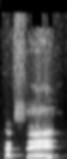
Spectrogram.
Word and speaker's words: क्ष: मैं फिर से कहना चाह रहा हूं, इस क और स से मिलने के कारण इसका उच्चारण होना चाहिए कस।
